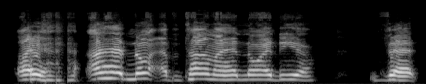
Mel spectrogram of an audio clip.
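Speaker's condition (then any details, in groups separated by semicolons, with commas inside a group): Cerebral palsy; speech recognition software produces nonsense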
